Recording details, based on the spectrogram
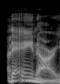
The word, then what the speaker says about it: Aenar: So I'm hoping they do something special with the Aenar. Is that how you pronounce this subspecies? – Yes. The Aenar, yeah.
